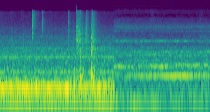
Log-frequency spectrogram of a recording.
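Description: A steady machine hum with several light clicks and rattles of cables and plugs being handled and packed away. About two seconds in, it gives way to a different, quieter steady hum.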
